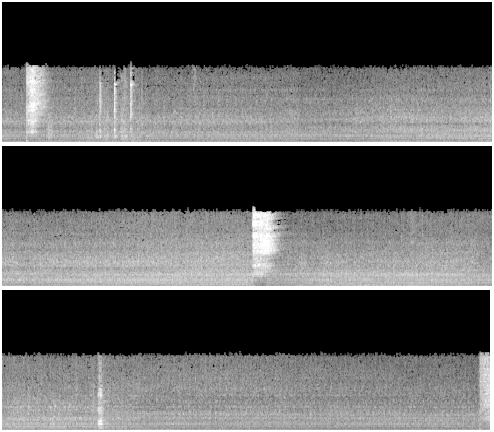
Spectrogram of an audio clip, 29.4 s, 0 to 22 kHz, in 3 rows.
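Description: Diesel engine of a 2006 Caterpillar 140H motor grader running steadily, a little louder through the middle. Three short hisses come through it, one just after the start, one midway and one at the end, with a single sharp click a little past two-thirds through.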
